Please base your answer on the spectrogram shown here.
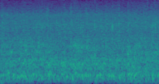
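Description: A steady, broadband rush of water flowing like a waterfall along a hiking trail, continuous and fairly loud with no pauses and no voices.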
